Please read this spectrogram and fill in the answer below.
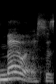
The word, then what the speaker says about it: Moët: So we're all saying it wrong. It's a bit like turbot, the fish. People say turbo, but it's got a T on the end. So it's Moët.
